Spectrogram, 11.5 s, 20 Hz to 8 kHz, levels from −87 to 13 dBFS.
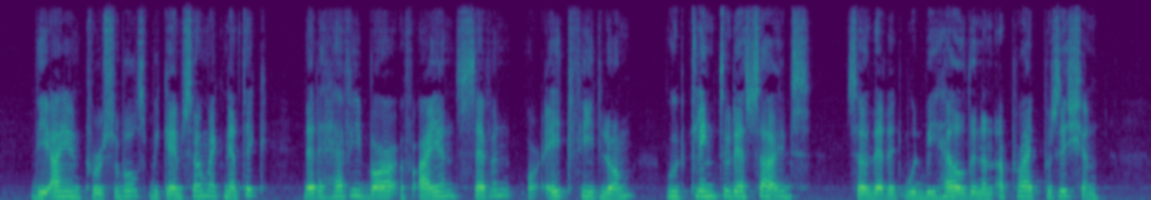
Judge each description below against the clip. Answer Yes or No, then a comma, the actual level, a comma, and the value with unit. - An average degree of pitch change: No, narrow, 2.2 semitones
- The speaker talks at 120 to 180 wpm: Yes, average, 165 wpm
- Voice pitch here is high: Yes, high, 195 Hz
